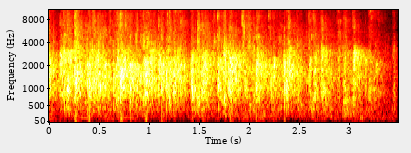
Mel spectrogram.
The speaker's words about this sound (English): Great. Well, thank you so much. Let's give a round of applause to the panelists.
